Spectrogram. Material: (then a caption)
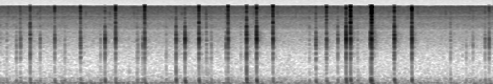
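Wood. Long almond-shaped painted nails tap and scratch a flat, solid wooden tabletop. A quiet, irregular run of sharp, dry, bright clicks sits over a soft scratchy rustle, with each tap dying almost instantly and leaving no ring.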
